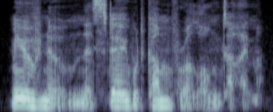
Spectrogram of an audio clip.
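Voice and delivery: low, heavy grave voice; father telling the weeping mother; stern father king. A narrator's reading. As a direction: speak like a solemn king refusing. Father figure speaking.

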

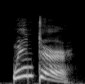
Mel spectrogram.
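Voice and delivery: high, sharp cry of the name. Acted. Owl to rowdy Winter, crying out its name. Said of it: "cried Owl".

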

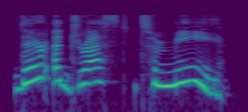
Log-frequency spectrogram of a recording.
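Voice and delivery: put-on high, slow, insistent girl; defiant child. Daughter standing up to father, defiant.

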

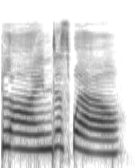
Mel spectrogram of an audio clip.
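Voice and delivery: high, slow, sing-song sweetness; loud, drawn-out sweet taunt; mock sweet. A narrator's reading. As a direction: tease with sugary innocence. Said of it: "Clipper said sweetly".

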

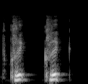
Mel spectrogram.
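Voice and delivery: high, sharp squirrel clicks; squirrel bark. Acted. Taunting squirrel clicks at the narrator, high barking. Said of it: "the squirrel barked".

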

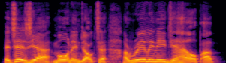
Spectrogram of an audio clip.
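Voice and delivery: desperate patient launching into his problem; Joe Windass, needy caller. A narrator's reading.

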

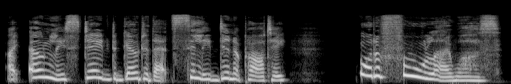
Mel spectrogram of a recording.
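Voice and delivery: high-pitched, anguished self-reproach; distressed cry. A narrator's reading. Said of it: "she cried".

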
